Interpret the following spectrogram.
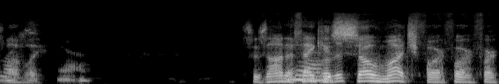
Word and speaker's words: Susanne: Yeah, and the way you say my name is Susanne, but it is spelled with an E at the end, but it's German.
